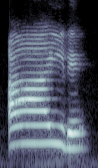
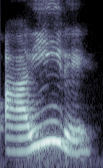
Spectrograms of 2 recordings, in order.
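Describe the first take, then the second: First: Aire muy despacio con la fuerza en la A; correct stress on the A. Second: Aire dicho despacio, como demostración de lo incorrecto; wrong stress. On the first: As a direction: say aire slowly, leaning on the A. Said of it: "Digo aire". (aire lento, fuerza en la A) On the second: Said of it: "No digo aire". (aire pronunciado mal, lento) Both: Shown as a demonstration.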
